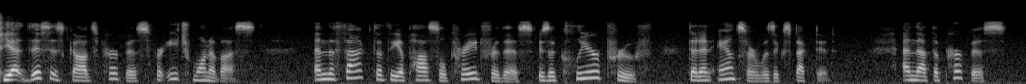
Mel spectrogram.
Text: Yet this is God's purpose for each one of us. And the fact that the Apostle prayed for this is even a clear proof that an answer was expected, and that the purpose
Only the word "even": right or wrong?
wrong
